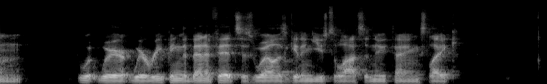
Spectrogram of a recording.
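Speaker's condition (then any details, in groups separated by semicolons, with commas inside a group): No condition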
